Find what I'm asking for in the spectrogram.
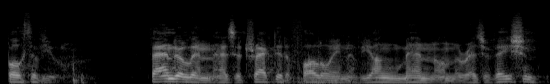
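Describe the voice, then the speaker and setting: Low-voiced, solemn guide. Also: male voice, fairly bright tone, slight background noise. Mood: firm, matter-of-fact. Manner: measured, grave, direct. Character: solemn, plain-spoken Native man from a reservation. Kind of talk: restrained video game acting.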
